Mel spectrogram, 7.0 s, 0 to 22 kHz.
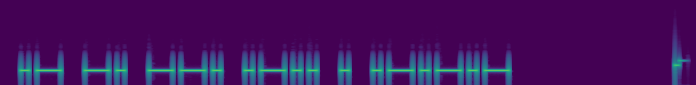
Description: Morse code, heard as a keyed tone, about 14 wpm, 700 Hz. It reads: ANGLE.
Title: Sentences from Top 1500 Words 15wpm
